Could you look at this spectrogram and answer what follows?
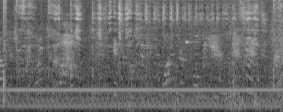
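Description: A large fork stirs and scrapes through bread batter in a bowl, producing soft clinks and rubbing strokes while a person talks over a steady background hum.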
